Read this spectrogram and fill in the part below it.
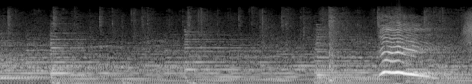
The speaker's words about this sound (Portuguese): Tem gente aplaudindo o nome de Jesus.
